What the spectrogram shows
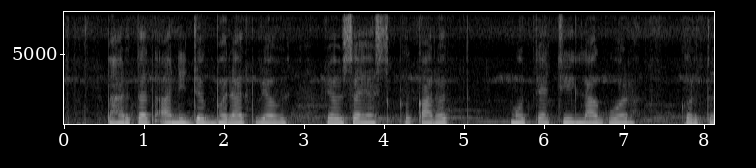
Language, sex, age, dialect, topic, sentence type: Marathi, female, 41-45, Southern Konkan, agriculture, statement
